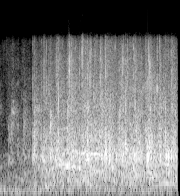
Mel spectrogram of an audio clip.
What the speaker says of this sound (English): Plenty of applause there.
